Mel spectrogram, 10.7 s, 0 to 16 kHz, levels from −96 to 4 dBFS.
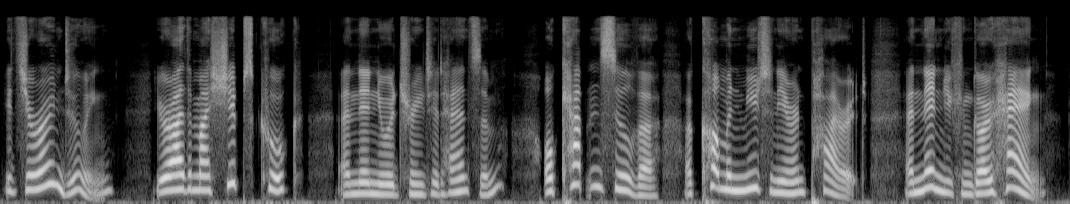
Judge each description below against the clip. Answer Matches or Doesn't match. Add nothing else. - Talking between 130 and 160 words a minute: Matches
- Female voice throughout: Matches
